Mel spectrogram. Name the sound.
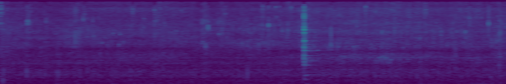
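bacalaitos codfish fritters frying, turned with forks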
